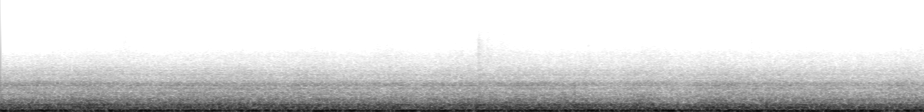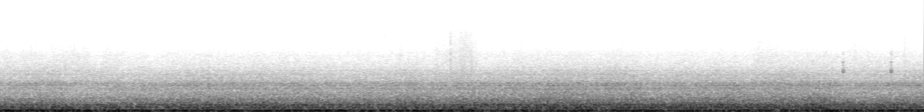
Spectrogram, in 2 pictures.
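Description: A car drives steadily along a road, with a low rumble of tyres and engine heard from inside.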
